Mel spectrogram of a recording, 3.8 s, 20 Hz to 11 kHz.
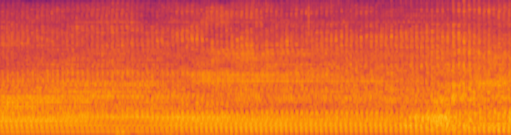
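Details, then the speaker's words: Atco Balmoral 17sk mower after fuel tap replacement, off choke at full revs with the grass box removed: steady engine with an even, rapid clatter of about four beats a second from the cutting cylinder, no hunting or surging; running properly. "so that's off choke full revs no hunting no surging straight down to idle no hunting no surging back on the full revs i took the grass box off you can see the cylinder working"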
